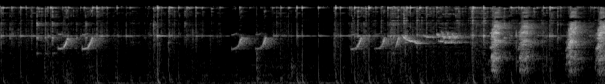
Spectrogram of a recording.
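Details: A pet rainbow lorikeet, obsessed with bells and excited whenever they are touched, gives quick, sharp upswept chirps, often in pairs, over a steady ringing tone and bursts of jingling bells.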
